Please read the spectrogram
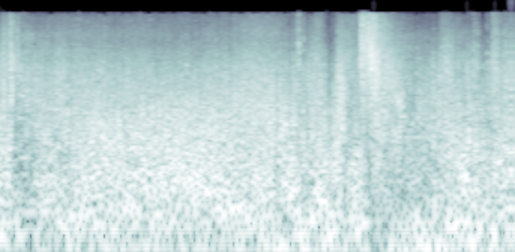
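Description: Freefall wind roaring and buffeting the camera microphone as the tandem pair drops from the plane, a loud, unbroken rumbling rush.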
